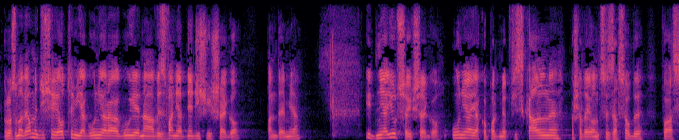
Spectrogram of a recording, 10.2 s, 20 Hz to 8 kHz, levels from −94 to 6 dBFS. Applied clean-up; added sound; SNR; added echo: none; none; none; none.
